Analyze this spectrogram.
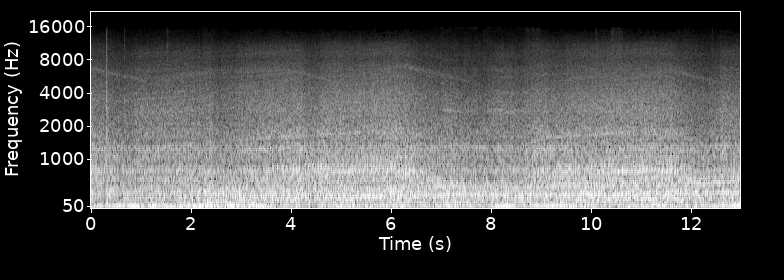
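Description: Tyres roar on the road surface.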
